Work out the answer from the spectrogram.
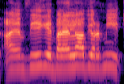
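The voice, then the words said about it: Loud put-on Panamanian accent. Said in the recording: “She talk like this. She's very loud. She has Panamanian accent.”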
